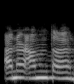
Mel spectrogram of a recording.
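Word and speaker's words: أنعمت: Contoh misalnya pada kata anamta itu ada kadar gunah juga. Kadarnya itu tingkatan ketiga naqiso anamtah. Jadi enggak bisa anamta tuh mantul lagi anamtah.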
